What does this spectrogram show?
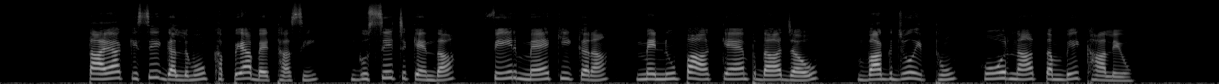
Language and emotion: Punjabi, neutral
